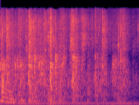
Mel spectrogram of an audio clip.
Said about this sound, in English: Can we all give her a round of applause? Seriously.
